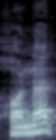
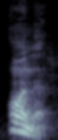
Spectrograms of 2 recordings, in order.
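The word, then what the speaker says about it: honour: एंड नाउ नॉट हॉनर, इट्स ऑनर, ऑनर।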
